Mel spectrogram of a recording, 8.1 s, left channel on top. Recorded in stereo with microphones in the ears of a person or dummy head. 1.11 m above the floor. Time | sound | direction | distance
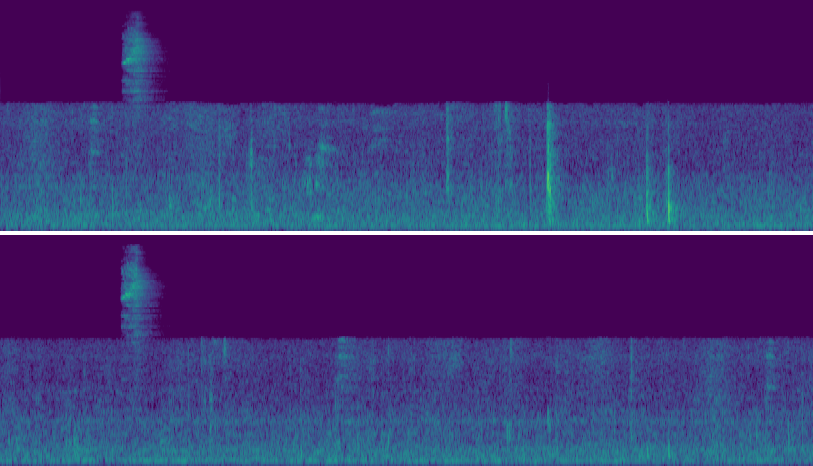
1.2 | cutlery clinking | 60° right (ahead or behind) | 0.7 m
